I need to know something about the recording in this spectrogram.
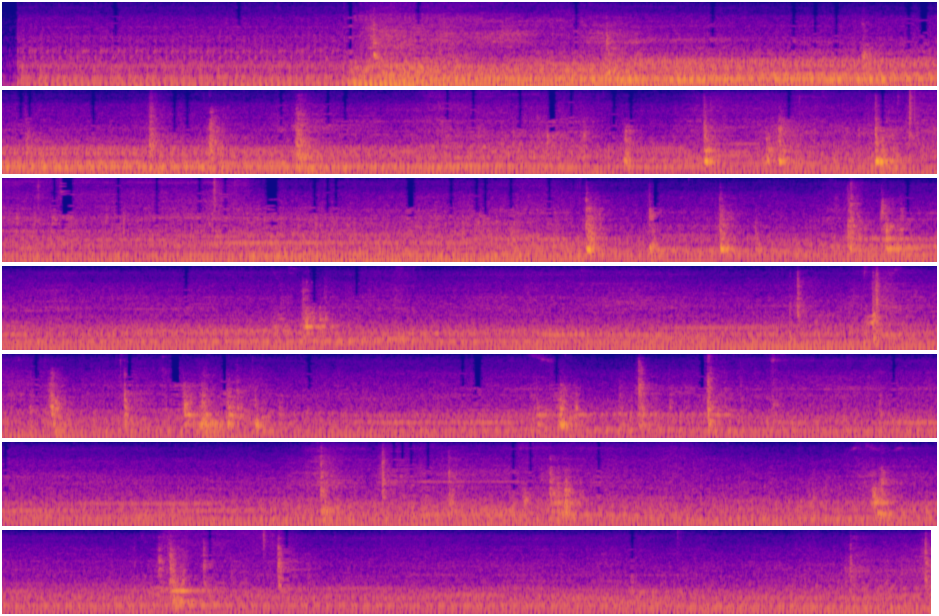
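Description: Kubota mini excavator's diesel engine running steadily under load, picking up about two seconds in as the hydraulics work the bucket. Short knocks and clanks come now and then as the bucket pushes and scoops soil to backfill a trench.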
